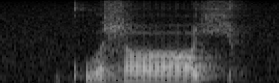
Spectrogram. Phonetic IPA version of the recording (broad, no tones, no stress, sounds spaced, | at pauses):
kʷʼ ʌ ɮ ɑː ç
